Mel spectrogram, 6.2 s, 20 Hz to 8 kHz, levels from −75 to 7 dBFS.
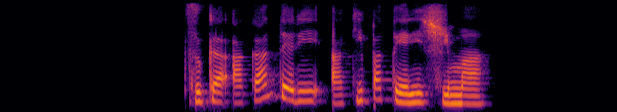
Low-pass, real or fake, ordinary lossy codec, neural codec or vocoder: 7.2 kHz; fake; AAC, 48 kbps; codec, 16 kHz, 6 kbps, DAC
